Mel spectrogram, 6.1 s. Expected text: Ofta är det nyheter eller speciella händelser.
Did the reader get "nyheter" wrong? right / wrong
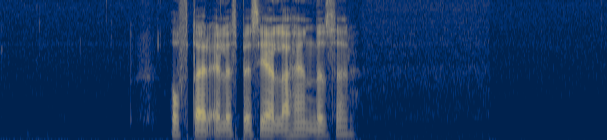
wrong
